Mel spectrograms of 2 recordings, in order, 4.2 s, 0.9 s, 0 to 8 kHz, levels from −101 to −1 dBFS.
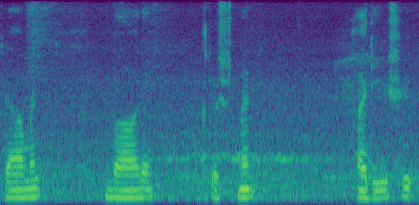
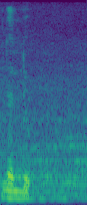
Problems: low volume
